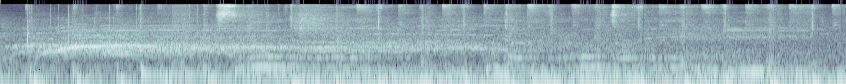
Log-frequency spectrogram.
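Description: A live rock band playing loud through the concert sound system with a singer, as heard from the audience, over a steady drum beat. There are whoops and yells from the crowd near the start.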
